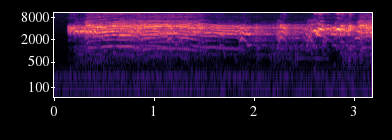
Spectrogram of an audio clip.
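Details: Noise-cleaned héc xoan bird recording for drawing in flocks: a sudden, sustained raspy squawk rich in buzzy overtones, holding steady for nearly two seconds, then breaking into rougher, uneven pulses.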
